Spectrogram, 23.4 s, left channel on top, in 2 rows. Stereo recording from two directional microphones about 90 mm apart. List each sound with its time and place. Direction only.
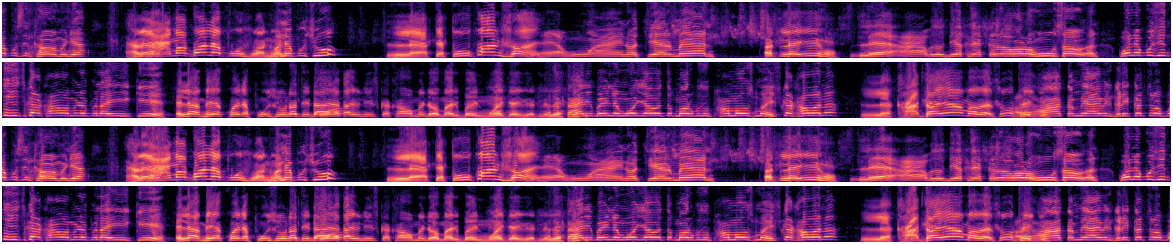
0.0 s speech: 30° right (ahead or behind)
1.3 s speech: 55° right (ahead or behind)
2.7 s a man's voice: 15° right (ahead or behind)
3.8 s speech: 50° right (ahead or behind)
5.4 s speech: centre (ahead or behind)
7.6 s speech: 50° right (ahead or behind)
8.5 s speech: centre (ahead or behind)
12.2 s a man's voice: 10° right (ahead or behind)
13.4 s speech: 55° right (ahead or behind)
17.3 s a man's voice: 10° right (ahead or behind)
20.3 s speech: 55° right (ahead or behind)
22.0 s speech: centre (ahead or behind)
